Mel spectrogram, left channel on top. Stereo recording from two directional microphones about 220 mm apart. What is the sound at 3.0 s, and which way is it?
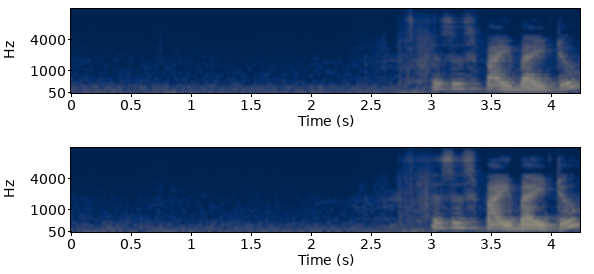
Speech, 45° right (ahead or behind).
